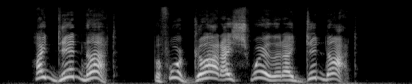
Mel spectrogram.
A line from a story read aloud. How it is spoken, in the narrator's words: cried our wretched prisoner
